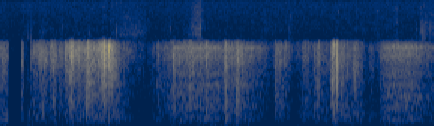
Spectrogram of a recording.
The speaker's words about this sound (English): I thought I heard paper rustling in the background. Well, yeah, moving stuff around.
